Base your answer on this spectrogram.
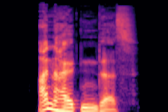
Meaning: strong/mixed nominative/accusative neuter singular of anhaltend
- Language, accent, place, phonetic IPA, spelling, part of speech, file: German, Germany, Berlin, [ˈanˌhaltn̩dəs], anhaltendes, adjective, De-anhaltendes.ogg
